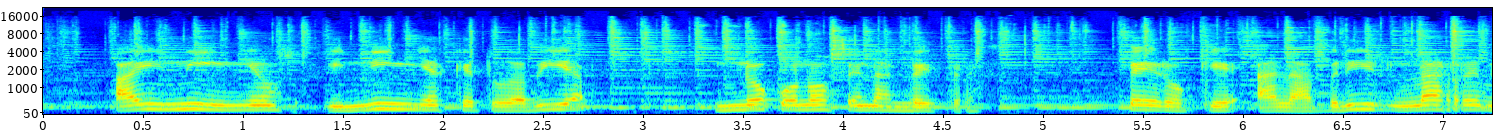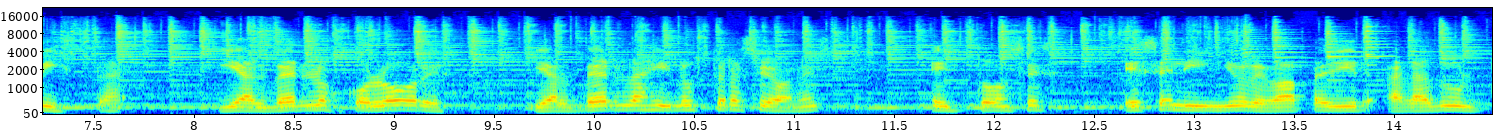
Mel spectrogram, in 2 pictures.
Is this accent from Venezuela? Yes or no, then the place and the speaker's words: yes; La Grita, Táchira, Venezuela; soy de La Grita, del estado Táchira.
